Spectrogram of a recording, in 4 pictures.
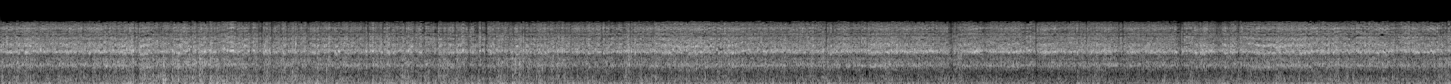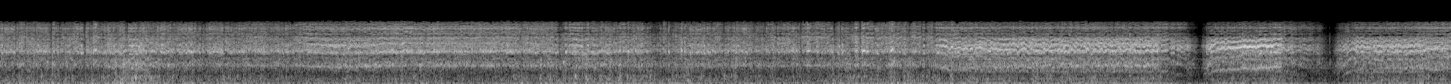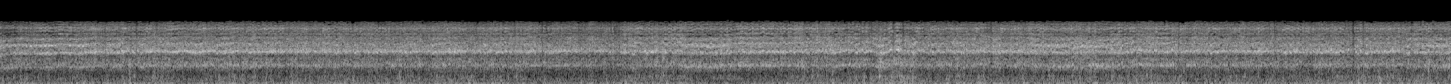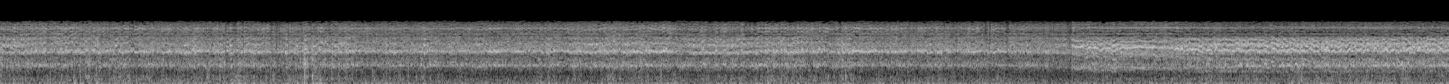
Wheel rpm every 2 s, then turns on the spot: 230, 230, 230, 220, 230, 230, 230, 230, 230, 230, 230, 230, 180, 110, 180, 230, 230, 230, 230, 230, 230, 230, 230, 230, 230, 230, 230, 200, 200.
none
